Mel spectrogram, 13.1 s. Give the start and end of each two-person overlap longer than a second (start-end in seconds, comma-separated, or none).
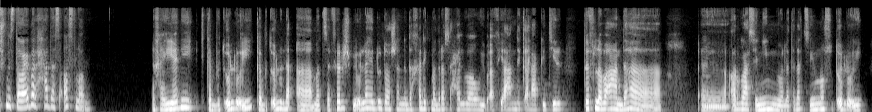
none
